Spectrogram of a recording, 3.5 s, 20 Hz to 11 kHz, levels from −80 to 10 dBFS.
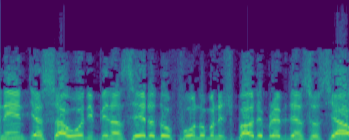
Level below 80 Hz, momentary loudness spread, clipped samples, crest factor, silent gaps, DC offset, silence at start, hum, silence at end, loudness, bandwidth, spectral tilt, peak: -46 dBFS; 5 LU; under 0.1%; 12 dB; none; under 0.1%; 0 s; none; 0 s; -12 LUFS; 7.4 kHz; -4 dB/octave; 0 dBFS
